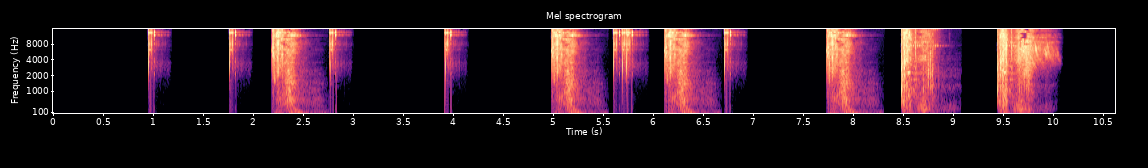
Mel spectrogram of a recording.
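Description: Menu clicks blip sharply now and then.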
